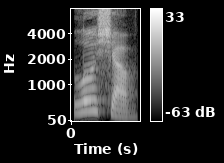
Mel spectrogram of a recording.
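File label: "лӧсяв", Komi, female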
